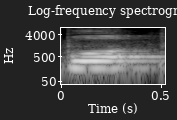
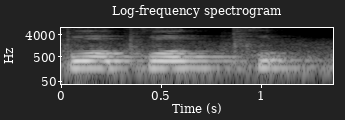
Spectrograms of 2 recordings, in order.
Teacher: Non-aspiration, right? So think of bo as having no path of air and po as a stronger path of air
